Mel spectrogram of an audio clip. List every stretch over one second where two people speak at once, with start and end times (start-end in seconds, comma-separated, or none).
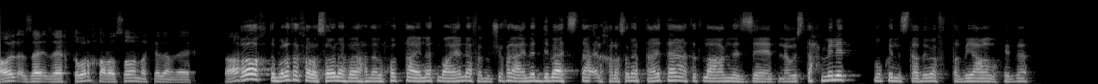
none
